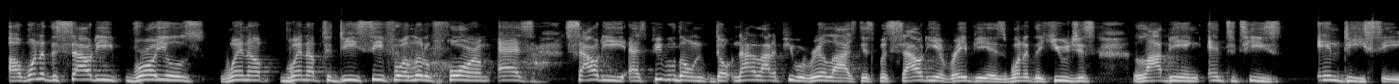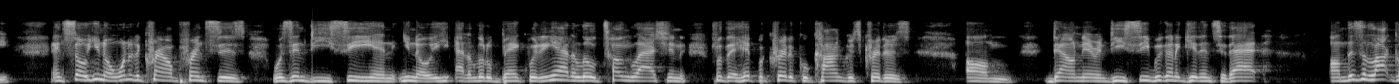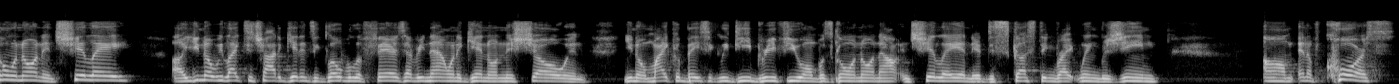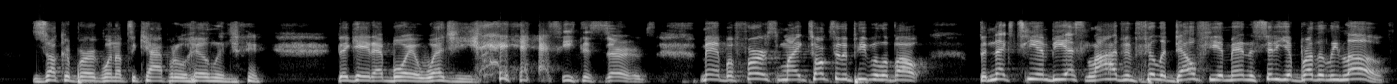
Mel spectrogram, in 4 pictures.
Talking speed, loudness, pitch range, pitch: 185 wpm, -18 LUFS, 155-200 Hz, 170 Hz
